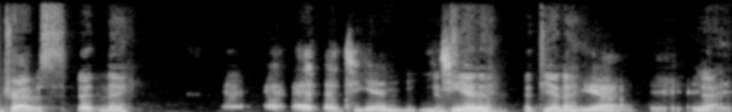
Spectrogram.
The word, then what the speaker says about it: Etienne: up between Najee Harris and how do you pronounce his name? Travis Etienne? Etienne. Yeah. Etienne.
